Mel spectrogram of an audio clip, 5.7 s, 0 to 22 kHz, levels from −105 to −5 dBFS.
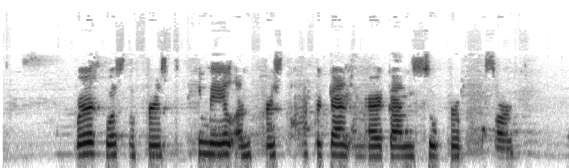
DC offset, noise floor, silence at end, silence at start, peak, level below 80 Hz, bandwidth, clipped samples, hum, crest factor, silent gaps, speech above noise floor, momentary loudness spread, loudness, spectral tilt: under 0.1%; -63 dBFS; 0.55 s; 0.75 s; -2 dBFS; -64 dBFS; 6.8 kHz; under 0.1%; none; 18 dB; none; 44 dB; 11 LU; -18 LUFS; -4.5 dB/octave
